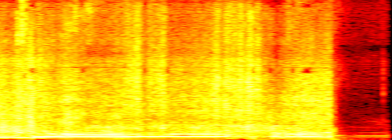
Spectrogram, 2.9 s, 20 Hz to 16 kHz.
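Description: Alpine A110 GT4+ race car at a rally, its engine loud and close with a steady high harmonic drone that holds, dips briefly, then cuts off sharply near the end as the car passes.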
